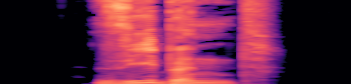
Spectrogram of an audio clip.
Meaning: present participle of sieben
- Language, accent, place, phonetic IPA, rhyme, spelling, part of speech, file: German, Germany, Berlin, [ˈziːbn̩t], -iːbn̩t, siebend, verb, De-siebend.ogg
